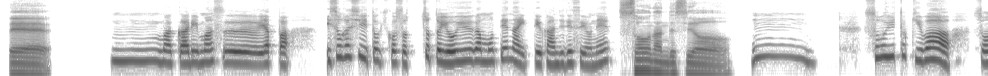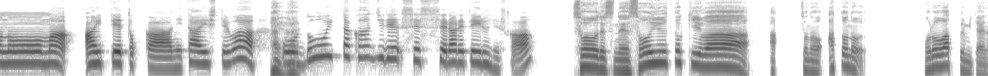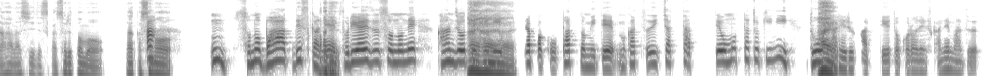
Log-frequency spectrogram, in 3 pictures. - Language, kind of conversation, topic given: Japanese, advice, 感情的に反応してしまい、後で後悔することが多いのはなぜですか？
- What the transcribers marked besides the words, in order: none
